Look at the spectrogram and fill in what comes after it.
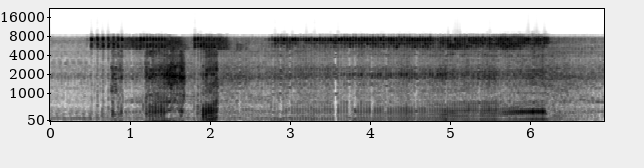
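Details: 150cc GY6-style Roketa scooter, fuel line cleaned and set for continuous fuel flow, electric choke disconnected: catches quickly, revs cleanly through blips and settles to an even idle; sounds healthy.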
